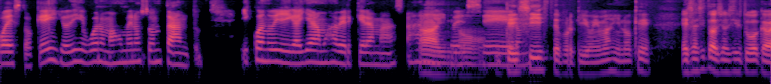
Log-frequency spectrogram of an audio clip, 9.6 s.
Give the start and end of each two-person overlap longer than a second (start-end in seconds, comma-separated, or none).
5.2-6.5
